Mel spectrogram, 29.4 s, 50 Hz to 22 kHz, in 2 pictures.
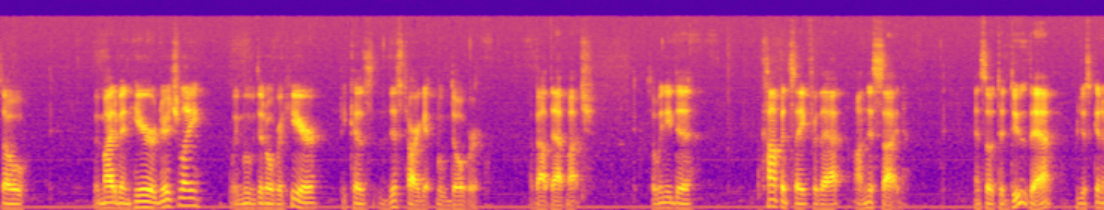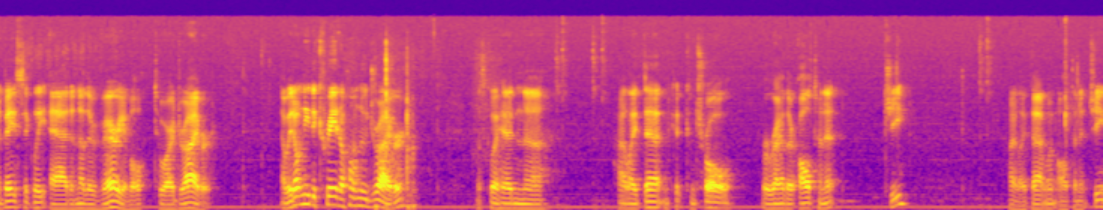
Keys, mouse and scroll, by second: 1.0 click, 1.6-22.2 drag, 1.6-2.9 middle drag, 1.6-2.9 right drag, 6.2-22.2 middle drag, 6.2-22.2 right drag, 22.6 click, 22.6 middle click, 22.6 right click, 26.5 alt+g, 27.7 click, 28.9 alt+g.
